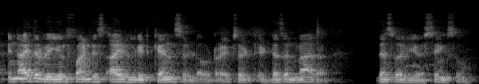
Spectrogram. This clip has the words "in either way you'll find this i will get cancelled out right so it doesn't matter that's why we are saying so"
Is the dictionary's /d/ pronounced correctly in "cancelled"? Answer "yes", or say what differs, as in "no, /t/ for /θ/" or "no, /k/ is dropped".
yes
